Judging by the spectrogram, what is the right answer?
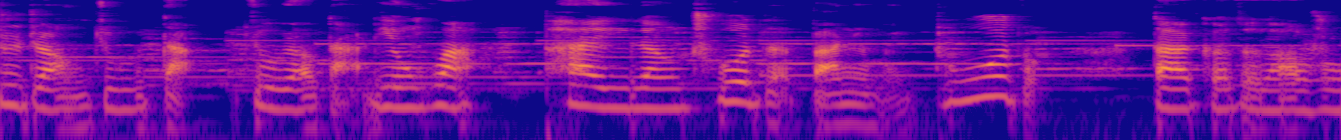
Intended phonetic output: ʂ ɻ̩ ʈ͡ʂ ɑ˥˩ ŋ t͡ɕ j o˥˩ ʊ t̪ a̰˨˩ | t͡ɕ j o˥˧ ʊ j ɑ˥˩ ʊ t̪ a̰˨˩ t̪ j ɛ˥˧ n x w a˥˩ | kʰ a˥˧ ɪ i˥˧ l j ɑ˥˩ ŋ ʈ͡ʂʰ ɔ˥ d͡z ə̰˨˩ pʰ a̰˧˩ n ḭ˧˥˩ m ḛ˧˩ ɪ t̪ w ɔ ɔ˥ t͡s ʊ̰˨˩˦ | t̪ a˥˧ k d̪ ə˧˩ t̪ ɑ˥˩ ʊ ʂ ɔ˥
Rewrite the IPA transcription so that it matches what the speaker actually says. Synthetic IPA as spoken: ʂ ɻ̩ ʈ͡ʂ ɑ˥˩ ŋ t͡ɕ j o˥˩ ʊ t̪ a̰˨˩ | t͡ɕ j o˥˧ ʊ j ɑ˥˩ ʊ t̪ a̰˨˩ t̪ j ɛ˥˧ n x w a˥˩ | pʰ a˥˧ ɪ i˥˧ l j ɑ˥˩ ŋ ʈ͡ʂʰ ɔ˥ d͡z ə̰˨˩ p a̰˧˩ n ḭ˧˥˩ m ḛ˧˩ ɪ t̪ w ɔ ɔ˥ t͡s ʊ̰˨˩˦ | t̪ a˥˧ k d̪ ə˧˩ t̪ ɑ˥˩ ʊ ʂ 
